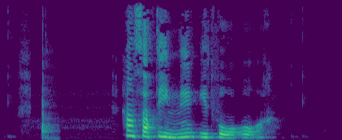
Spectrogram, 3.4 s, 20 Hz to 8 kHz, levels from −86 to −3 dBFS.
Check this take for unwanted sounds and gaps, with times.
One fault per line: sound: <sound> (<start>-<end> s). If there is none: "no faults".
sound: thud (0.4-0.6 s)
